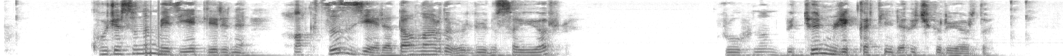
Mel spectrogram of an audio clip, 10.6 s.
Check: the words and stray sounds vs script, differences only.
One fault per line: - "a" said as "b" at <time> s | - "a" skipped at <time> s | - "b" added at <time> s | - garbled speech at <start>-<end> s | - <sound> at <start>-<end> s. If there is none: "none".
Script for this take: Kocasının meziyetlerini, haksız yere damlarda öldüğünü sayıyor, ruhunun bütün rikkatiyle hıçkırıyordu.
none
